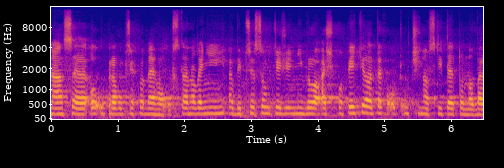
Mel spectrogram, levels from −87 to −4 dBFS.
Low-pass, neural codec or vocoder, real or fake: 14.4 kHz; codec, 32 kHz, 1.9 kbps, SNAC; fake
